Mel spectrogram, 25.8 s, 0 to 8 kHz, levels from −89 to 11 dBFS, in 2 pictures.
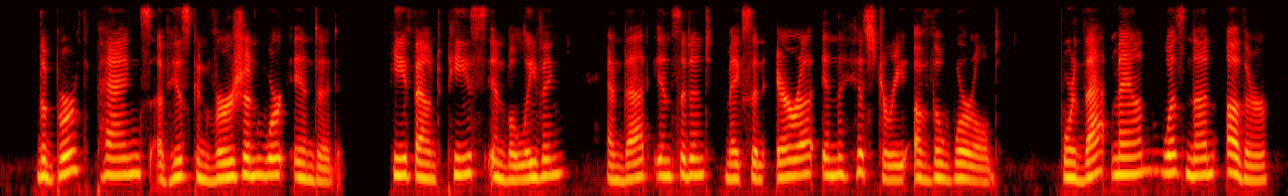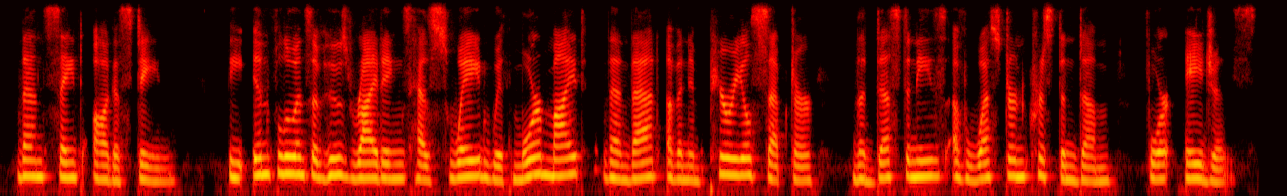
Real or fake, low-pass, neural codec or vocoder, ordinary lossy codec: real; 7.2 kHz; none; Opus, 24 kbps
